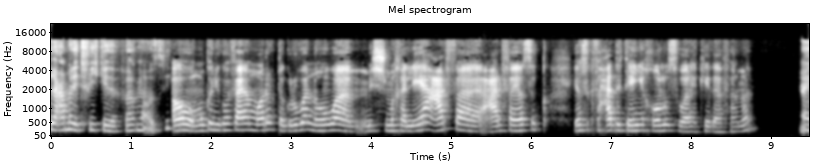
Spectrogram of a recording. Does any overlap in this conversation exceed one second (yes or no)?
no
